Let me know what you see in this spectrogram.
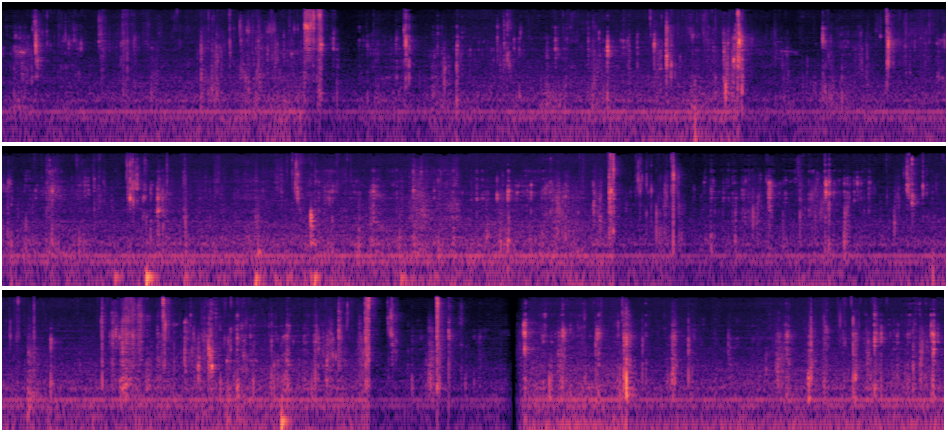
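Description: Close-miked eating of oven-fried chicken wings: irregular bites, crunches and wet chewing and lip-smacking clicks. A faint steady low hum runs underneath.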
